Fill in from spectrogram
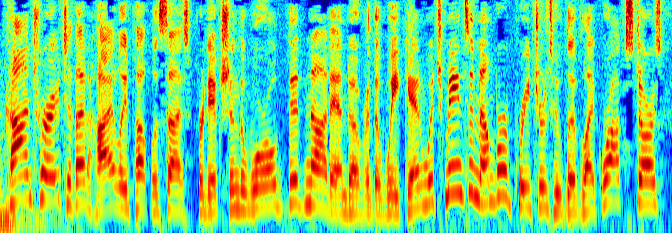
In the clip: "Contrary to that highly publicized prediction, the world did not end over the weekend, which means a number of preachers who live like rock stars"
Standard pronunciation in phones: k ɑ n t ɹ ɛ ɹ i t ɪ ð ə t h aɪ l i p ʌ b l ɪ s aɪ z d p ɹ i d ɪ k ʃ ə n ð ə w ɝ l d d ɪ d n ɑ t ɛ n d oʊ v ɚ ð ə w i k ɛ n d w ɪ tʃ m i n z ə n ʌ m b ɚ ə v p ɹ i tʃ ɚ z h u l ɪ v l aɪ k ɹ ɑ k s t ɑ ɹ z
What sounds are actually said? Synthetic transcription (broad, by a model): k ɑ n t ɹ ɛ ɹ i t ɪ ð ə t h aɪ l i p ʌ b l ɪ s aɪ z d p ɹ i d ɪ k ʃ ə n ð ə w ɝ l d d ɪ d n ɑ t ɛ n d oʊ v ɚ ð ə w i k ɛ n d w ɪ tʃ m i n z ə n ʌ m b ɚ ə v p ɹ i tʃ ɚ z h u l ɪ v l aɪ k ɹ ɑ k s t ɑ ɹ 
